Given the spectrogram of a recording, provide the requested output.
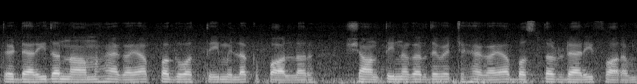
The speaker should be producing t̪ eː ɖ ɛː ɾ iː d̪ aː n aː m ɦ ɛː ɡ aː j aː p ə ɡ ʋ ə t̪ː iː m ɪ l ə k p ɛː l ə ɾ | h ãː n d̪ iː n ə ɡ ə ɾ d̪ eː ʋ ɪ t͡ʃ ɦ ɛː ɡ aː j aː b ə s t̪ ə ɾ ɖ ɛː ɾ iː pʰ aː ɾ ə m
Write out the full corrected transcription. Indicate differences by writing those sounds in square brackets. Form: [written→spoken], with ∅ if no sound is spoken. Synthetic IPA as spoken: t̪ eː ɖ ɛː ɾ iː d̪ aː n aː m ɦ ɛː ɡ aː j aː p ə ɡ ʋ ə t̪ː iː m ɪ l ə k p [ɛː→aː] l ə ɾ | [h→ʃ] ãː n [d̪→t̪] iː n ə ɡ ə ɾ d̪ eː ʋ ɪ t͡ʃ ɦ ɛː ɡ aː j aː b ə s t̪ ə ɾ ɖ ɛː ɾ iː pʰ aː ɾ ə m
